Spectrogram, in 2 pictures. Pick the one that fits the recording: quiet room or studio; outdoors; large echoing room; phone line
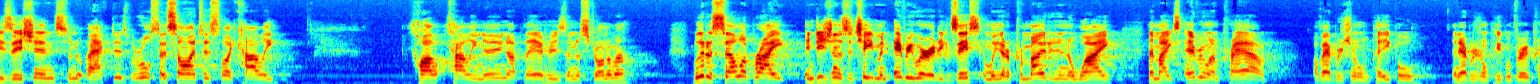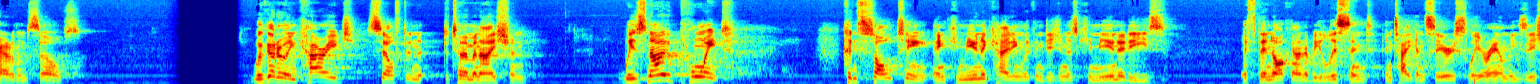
large echoing room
